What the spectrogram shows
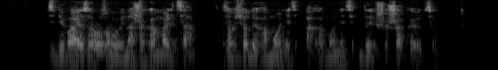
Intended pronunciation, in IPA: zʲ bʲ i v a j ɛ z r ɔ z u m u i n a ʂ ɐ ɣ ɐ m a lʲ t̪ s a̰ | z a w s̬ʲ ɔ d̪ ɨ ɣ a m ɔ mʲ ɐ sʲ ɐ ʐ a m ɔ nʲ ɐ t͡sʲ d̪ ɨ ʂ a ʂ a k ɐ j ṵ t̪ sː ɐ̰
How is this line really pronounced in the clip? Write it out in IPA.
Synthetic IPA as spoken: zʲ bʲ i v a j ɛ z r ɔ z u m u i n a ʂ ɐ ɣ ɐ m a lʲ t̪ s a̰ | z a w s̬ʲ ɔ d̪ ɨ ɣ a m ɔ nʲ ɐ t͡sʲ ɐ ɣ a m ɔ nʲ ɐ t͡sʲ d̪ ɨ ʂ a ʂ a k ɐ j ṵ t̪ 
